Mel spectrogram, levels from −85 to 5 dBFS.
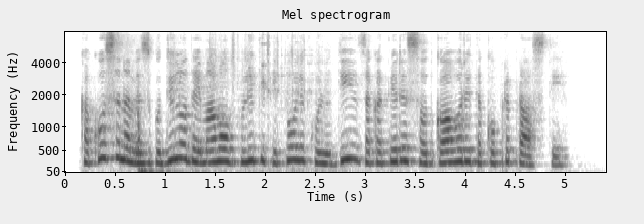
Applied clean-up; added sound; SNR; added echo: neural mask model RNNoise.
